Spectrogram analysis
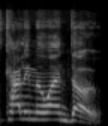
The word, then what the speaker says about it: Kalimuendo: It's Kalimuendo. There's no S, Stu.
